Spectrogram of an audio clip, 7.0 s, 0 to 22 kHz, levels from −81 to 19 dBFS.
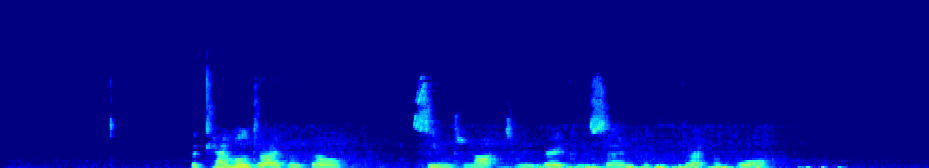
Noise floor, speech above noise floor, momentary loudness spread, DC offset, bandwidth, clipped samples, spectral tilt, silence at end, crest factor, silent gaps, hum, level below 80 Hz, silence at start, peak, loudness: -74 dBFS; 42 dB; 18 LU; under 0.1%; 13 kHz; under 0.1%; -6.5 dB/octave; 0.65 s; 22 dB; none; none; -60 dBFS; 1.45 s; -12 dBFS; -33 LUFS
